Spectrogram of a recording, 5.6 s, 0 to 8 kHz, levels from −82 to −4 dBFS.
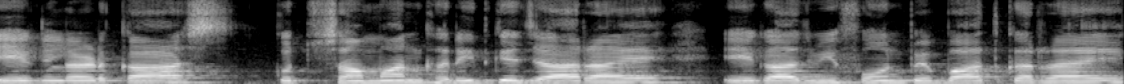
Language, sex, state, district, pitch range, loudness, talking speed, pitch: Hindi, female, Rajasthan, Barmer, 180-200 Hz, -16 LUFS, 190 wpm, 190 Hz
